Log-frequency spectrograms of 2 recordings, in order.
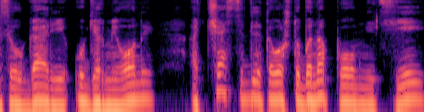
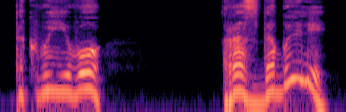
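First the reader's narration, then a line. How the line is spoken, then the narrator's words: Exclamation. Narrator (Russian): воскликнул Рон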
